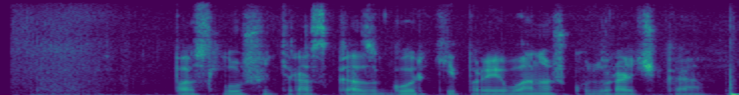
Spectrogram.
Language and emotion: Russian, neutral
